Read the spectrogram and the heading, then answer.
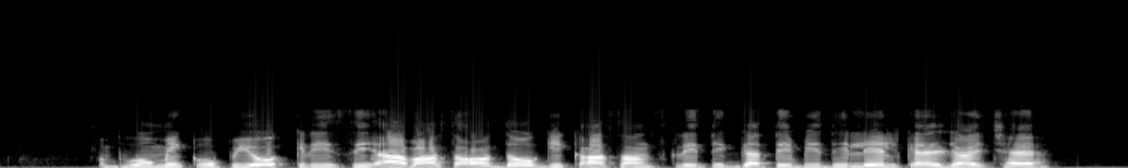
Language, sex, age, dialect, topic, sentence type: Maithili, female, 18-24, Eastern / Thethi, agriculture, statement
